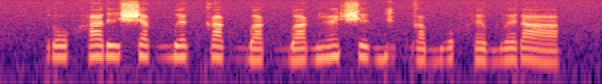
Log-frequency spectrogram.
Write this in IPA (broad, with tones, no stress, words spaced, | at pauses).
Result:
ɾo˧ha˦ɾi˧ ʃa˦ɡ͡bɛ˦ ka˧ ɡ͡ba˨ ɡ͡ba˨˦ ɡɛ̃˦ ʃe˧ɡi˧ɡa˨ bo˧hɛ˨bɛ˧ɾa˨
